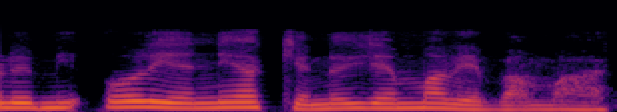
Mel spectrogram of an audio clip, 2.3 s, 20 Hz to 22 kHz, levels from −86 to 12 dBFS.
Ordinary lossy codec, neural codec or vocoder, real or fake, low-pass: Opus, 64 kbps; codec, 16 kHz, 0.5 kbps, X-Codec, WavLM features, trained on Multilingual LibriSpeech; fake; 7.2 kHz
